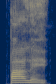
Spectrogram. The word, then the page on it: 芭蕾: bā lěi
